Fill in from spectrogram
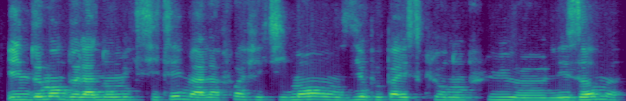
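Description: A woman presenter answers questions during a webinar, agreeing easily and speaking casually. Her voice is mellow and relaxed. It comes over a somewhat muffled call. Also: medium pitch, fast. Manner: agreeable, many murmured assents. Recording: slightly dull video-call audio.

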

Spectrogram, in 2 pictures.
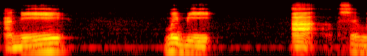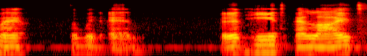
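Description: A man teacher walking through a screen-recorded software tutorial, unhurried and thinking aloud with drawn-out fillers, into a computer microphone. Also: lowish voice, gravelly, muffled recording.

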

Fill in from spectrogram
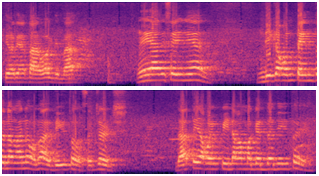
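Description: A man's voice: high-pitched, a little mellow. A man with a Filipino accent preaching a midweek Bible study sermon, chatting with the congregation and often asking them questions. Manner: conversational, mixing English into Tagalog, asking the congregation questions. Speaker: pastor. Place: church hall. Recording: echoey room with faint ambient noise.

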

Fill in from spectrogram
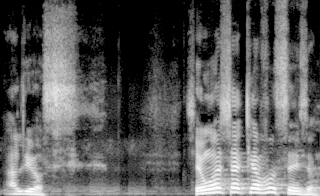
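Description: Brief: male reporter, fairly high voice, chatty, speaking to camera, tunnel echo. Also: very animated, normal speed, darkish tone. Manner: chatty, addresses viewers directly. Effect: echo of a concrete tunnel. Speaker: reporter presenting an online channel. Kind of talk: on-location video report. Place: inside a concrete tunnel under a canal.

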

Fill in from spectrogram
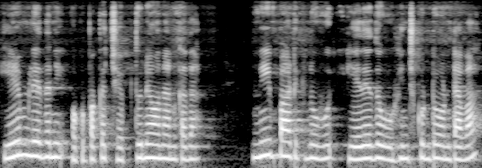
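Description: A woman voicing a sharp-tongued young married woman who scolds her friend in an audiobook romance. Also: mid-range voice, steady tone, a little fast, natural voice. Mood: irritated. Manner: scolding, snappy, exasperated. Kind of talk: audiobook character reading.

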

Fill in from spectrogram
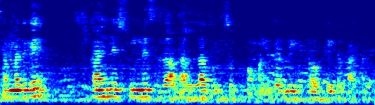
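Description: A man's voice: fairly high pitch, little pitch movement, quick pace, gravelly, background noise. A man, a faith healer, preaching and admonishing a gathered crowd in a commanding, repetitive way. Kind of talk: exorcism session and sermon to a crowd. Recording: roomy, distant mic with crowd behind.

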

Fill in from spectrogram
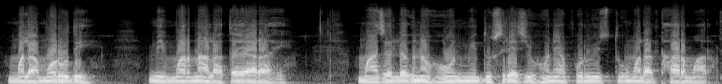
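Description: A man's voice: low-pitched, darkish tone. A man voicing a distraught, tearful young village woman in a storybook reading, speaking in a pleading, anguished way.

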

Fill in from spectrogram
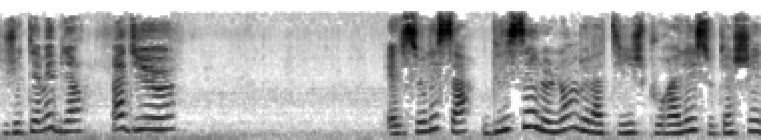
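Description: High-voiced woman reading a children's story. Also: darkish tone, slight background noise.

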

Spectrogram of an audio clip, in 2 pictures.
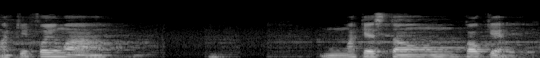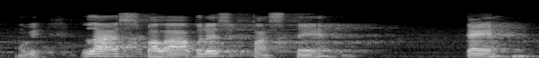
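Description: Guy teacher going thru quiz answers real slow, repeats every word, counts up points out loud. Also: medium pitch. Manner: explains step by step, repeats words, tallies points aloud. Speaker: Spanish teacher.

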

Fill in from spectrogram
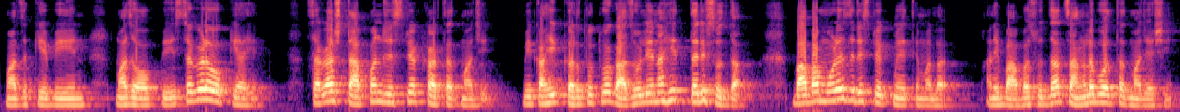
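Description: A man voicing a young husband who talks in a falsely cheerful, rushed way, while retelling a TV serial scene. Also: a little high, expressive, mellow, natural voice. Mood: forced cheer. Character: young husband hiding his troubles.

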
